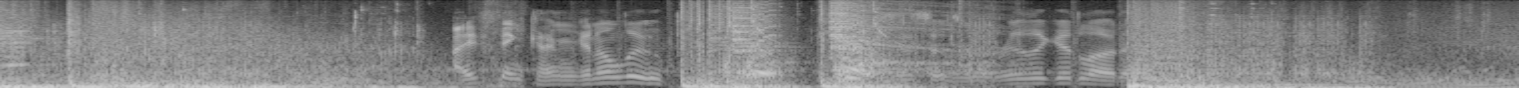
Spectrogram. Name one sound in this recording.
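Video game explosions boom and crackle.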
